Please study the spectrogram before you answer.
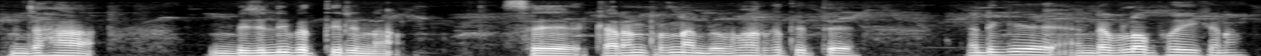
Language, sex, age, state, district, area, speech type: Santali, male, 18-30, West Bengal, Purulia, rural, spontaneous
